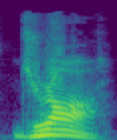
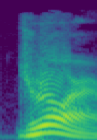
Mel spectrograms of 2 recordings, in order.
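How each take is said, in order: First: The word is said as one syllable, like 'draw'. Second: The word is said with two syllables, like 'drawer'. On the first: This is the local Philadelphia pronunciation. "In Philly, it's draw" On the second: This is the common pronunciation. "Drawer, right?"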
